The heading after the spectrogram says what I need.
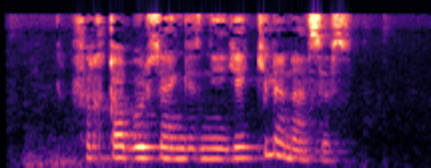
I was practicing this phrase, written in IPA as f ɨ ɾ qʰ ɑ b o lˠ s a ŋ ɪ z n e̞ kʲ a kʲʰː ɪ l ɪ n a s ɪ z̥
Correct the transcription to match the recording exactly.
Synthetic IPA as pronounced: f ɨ ɾ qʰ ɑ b o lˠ s a ŋ ɪ z n e̞ ɡʲ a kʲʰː ɪ l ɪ n a s ɪ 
